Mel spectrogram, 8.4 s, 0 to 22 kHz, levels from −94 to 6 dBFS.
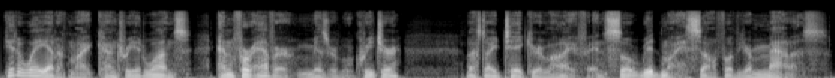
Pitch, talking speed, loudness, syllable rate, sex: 90 Hz, 180 wpm, -21 LUFS, 4.9 syllables/s, male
